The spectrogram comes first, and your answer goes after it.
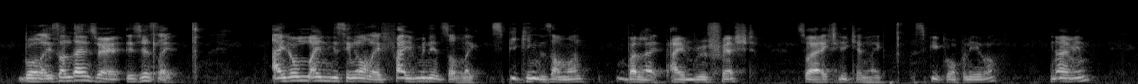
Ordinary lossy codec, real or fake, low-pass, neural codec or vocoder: none; fake; 7.2 kHz; codec, 16 kHz, 2 kbps, FreqCodec, larger model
